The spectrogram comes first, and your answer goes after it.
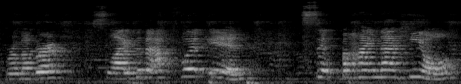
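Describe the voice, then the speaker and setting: A woman's voice: high-pitched, slow, fairly bright tone. A woman fitness instructor calling out short, upbeat exercise cues while out of breath, working in a small space. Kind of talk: cueing a workout class. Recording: echoey room, distant mic, background music.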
